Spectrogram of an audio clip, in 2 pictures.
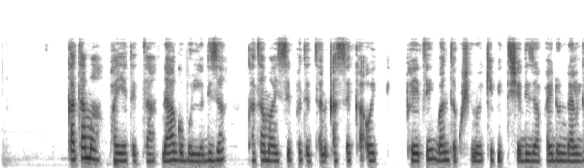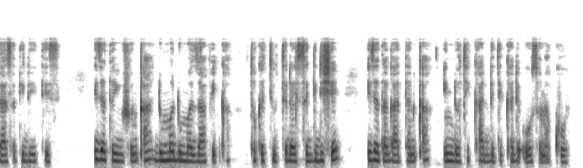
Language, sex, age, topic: Gamo, female, 25-35, government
